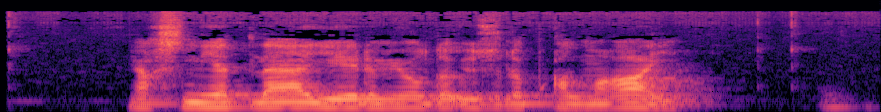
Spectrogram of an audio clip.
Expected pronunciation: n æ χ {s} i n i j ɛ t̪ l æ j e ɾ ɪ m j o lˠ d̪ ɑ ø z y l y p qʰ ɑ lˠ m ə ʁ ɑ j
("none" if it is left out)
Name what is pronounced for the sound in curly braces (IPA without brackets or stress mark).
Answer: ʃ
